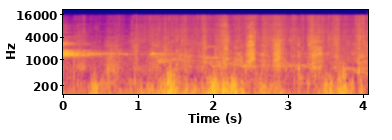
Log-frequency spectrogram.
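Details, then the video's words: American Bully stud named Havoc play fighting with two young dogs he hardly knows; low, rumbling growls over scuffling and panting, with a brief high whine at the very start. "American Bully dog play fight"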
